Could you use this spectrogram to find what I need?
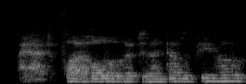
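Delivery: worried, daunted, scared student voice. Imitating students worried about the departure hold: imitating scared students. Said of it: "they get scared about it".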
